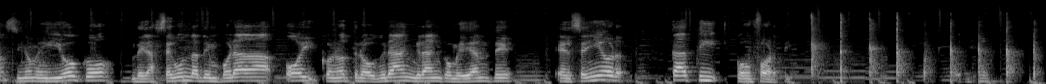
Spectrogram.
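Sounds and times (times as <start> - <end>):
speech: 0.0 - 8.0
hand clapping: 8.0 - 10.4.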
